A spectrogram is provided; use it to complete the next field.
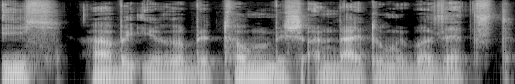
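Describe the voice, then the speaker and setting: On a very clean recording with a silent background, a man speaks with lively intonation at a moderate pace, the sound dry and close with no echo. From Germany, Taunus near Frankfurt. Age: 50s. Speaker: artist. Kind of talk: monologue. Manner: loud.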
